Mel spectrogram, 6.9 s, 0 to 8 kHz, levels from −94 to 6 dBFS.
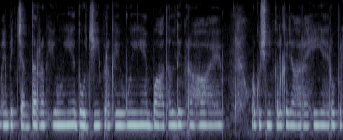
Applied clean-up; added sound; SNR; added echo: none; none; none; none.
